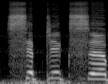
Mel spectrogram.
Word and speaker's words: skeptics: Then skeptics point out that, so people who are skeptical or skeptical, we also say C is silent.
